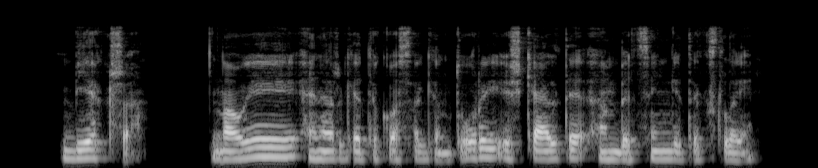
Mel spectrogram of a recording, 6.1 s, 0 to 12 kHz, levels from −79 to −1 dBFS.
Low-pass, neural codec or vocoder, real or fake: 7.2 kHz; codec, 16 kHz, 16 kbps, FreqCodec, larger model; fake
